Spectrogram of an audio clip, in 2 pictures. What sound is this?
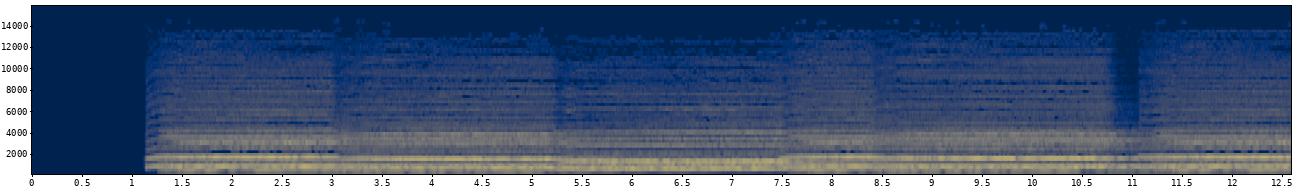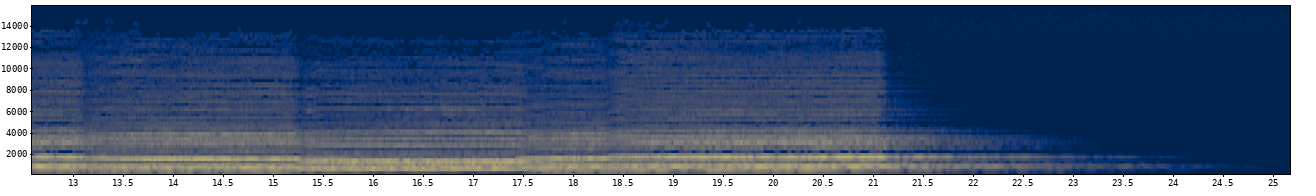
Women Choir
I Played a simple cadence phrase with choir sound. First Women, then added men tenor and men base, then together all in one pack. Done in Music studio.
cathedral, choir, women, women-choir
